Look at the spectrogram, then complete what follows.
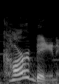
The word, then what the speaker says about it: carbine: This guy found a Covenant carbine, and yes, that is how you pronounce that word.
